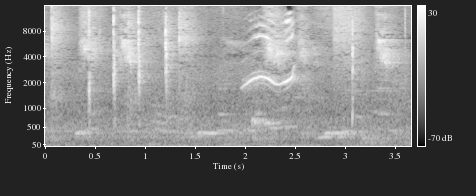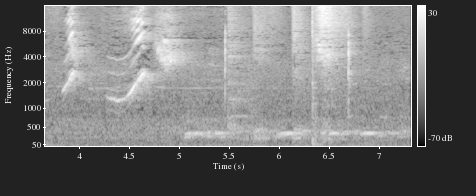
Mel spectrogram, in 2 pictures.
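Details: Pet green parrot, said to talk and say words such as mummy, papa and radhe radhe; here two clear rising-and-falling whistled sweeps stand among clicks, taps and scattered chirps in a room.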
